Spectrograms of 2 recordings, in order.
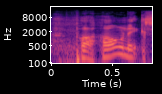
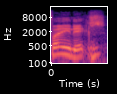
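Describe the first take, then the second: First: It is read letter by letter, starting with p. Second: It is said normally, starting with an f sound. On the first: "That's how you physically pronounce it" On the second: "but it's Phoenix"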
